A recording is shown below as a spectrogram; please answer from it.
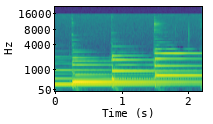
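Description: Three separate strums of a dissonant, crunchy beginner guitar chord, each struck firmly and left to ring and fade, close and clear with no voices.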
